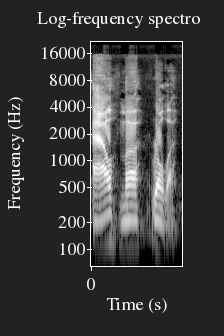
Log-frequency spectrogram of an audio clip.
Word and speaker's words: Almirola: eric just like with an e but it's spelled with an a and it's alma rolla so it's pretty simple but i guess when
